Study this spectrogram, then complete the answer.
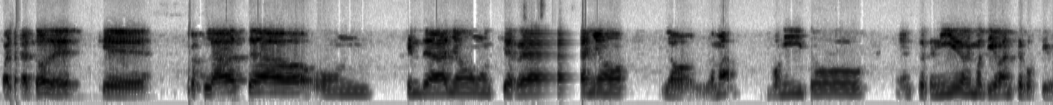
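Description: Speaking very slowly with a Chilean accent, a man leaves long, frequent pauses. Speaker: podcast co-host. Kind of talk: casual chat. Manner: halting, many repetitions and fillers.

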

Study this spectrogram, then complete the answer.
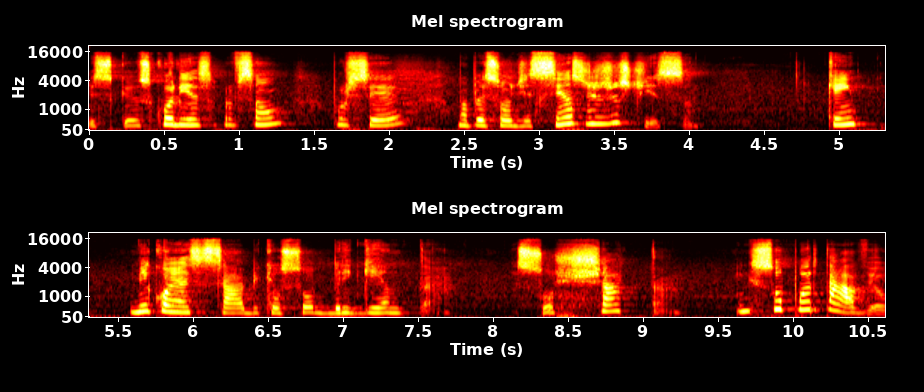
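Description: A woman's high voice with ordinary pitch variation at a moderate pace, broken by long, frequent pauses. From Brazil, São Paulo state (Pindamonhangaba). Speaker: private detective and necropsy technician. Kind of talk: podcast interview. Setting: studio.

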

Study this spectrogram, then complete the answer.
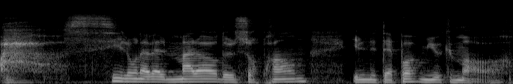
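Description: In a Quebec accent, a man speaks at a very slow pace with a medium pitch and fairly even intonation. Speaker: storyteller reading tales aloud. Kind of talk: dramatic storytelling narration of a folk tale, read aloud with suspense. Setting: solo home recording on an app. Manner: casual, jokey, self-deprecating in the intro and outro.

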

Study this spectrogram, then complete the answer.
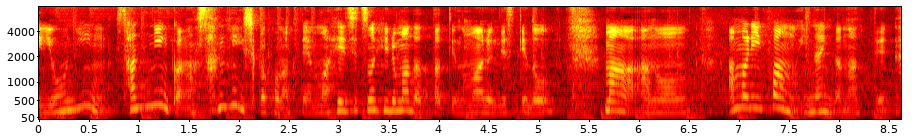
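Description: A woman at a fairly quick pace, with very wide pitch swings and noticeable background noise. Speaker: illustrator podcast host. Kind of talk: solo podcast monologue. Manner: gentle, slightly mumbling.

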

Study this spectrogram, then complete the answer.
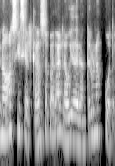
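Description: Somewhat breathy, a woman talks at a fairly high pitch with ordinary pitch variation. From Chile. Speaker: podcast host. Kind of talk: casual chat.

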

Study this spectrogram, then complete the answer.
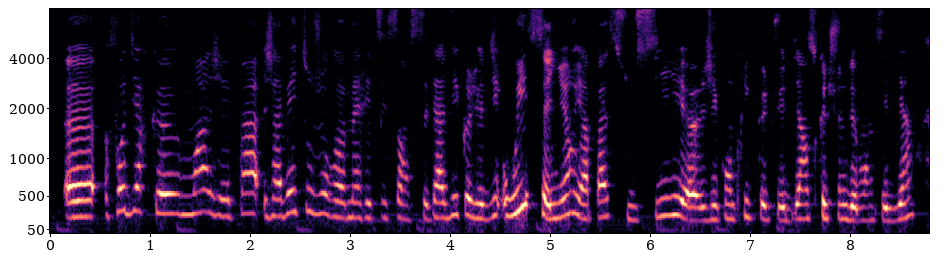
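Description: A woman speaks at a moderate pace in a plain, everyday voice, fairly high in pitch, with ordinary pitch variation. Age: 20s. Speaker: project manager giving a faith testimony. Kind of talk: testimony.

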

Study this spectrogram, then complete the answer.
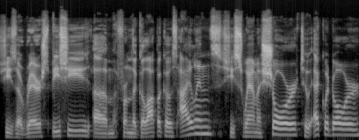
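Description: A man with a plain, everyday voice, fairly slow pace and hardly any pauses, lively intonation over very even loudness, on a very clean recording with a silent background. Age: 40s. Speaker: comedian and podcast co-host. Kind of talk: casual chat.

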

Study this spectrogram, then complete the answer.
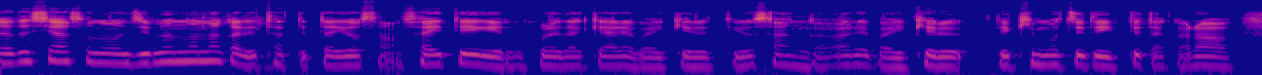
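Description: On a very clean recording with a silent background, a woman with a plain, everyday voice speaks at a fairly low pitch with ordinary pitch variation and hardly any pauses. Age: 30s. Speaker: life coach and podcast host. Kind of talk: casual solo podcast monologue. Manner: chatty with many fillers.

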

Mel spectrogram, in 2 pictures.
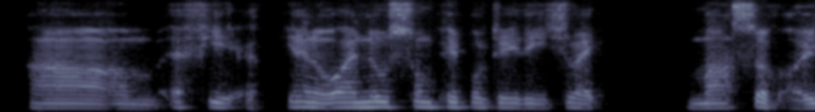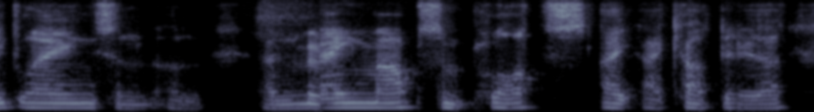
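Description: Dark, mellow male voice of medium pitch, flat and monotone, at a moderate pace, with a dry, close sound and no echo. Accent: Northern Irish. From Northern Ireland, County Tyrone. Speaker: novelist. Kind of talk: interview.

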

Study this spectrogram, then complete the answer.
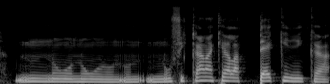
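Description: A man with a plain, everyday voice speaks at a fairly high pitch with lively intonation. The sound is dry and close with no echo, on a very clean recording with a silent background. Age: 40s. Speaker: veterinary surgeon and podcast host. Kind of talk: casual interview.

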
